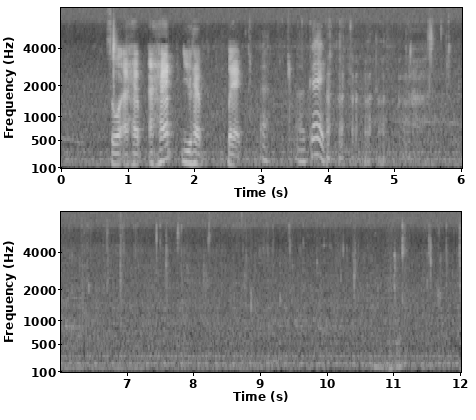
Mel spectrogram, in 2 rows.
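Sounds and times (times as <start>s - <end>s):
steady low hum: 0.0s - 12.0s
small clicks and crackles of chewing: 5.1s - 12.0s.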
